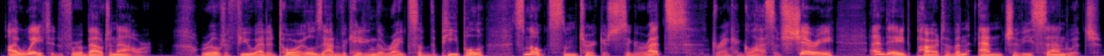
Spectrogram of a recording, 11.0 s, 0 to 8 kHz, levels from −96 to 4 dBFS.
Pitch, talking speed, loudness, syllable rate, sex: 120 Hz, 175 wpm, -23 LUFS, 5.5 syllables/s, male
